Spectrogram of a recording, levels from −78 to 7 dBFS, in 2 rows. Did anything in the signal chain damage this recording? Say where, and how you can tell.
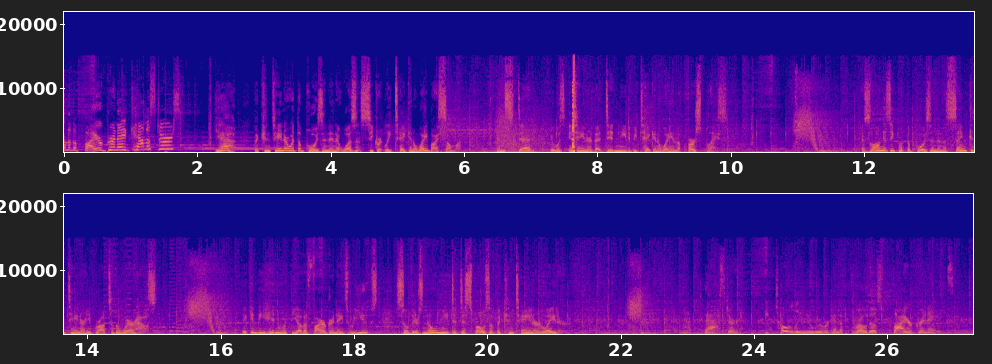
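Yes. Damaged data in a compressed stream appears three times, at 7.62–7.66 s, 10.96–11.00 s and 22.27–22.32 s, each a brief burst of roughly 45 ms. This is a codec-stage fault. Part of the encoded file or stream was corrupted, so the decoder misreads or rejects the affected frames, loses sync and hunts for the next valid frame header. Each time, this is heard as a chirp, squawk, click or short hole.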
